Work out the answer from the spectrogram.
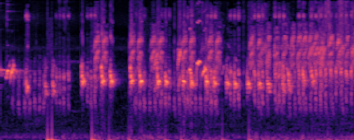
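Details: Agitated chattering of Yellow-vented Bulbul used to lure birds for trapping: bursts of harsh, buzzy notes separated by short gaps, growing into a thicker scolding jumble.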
